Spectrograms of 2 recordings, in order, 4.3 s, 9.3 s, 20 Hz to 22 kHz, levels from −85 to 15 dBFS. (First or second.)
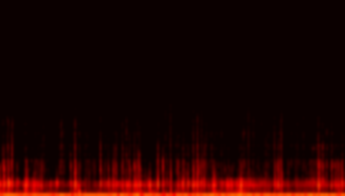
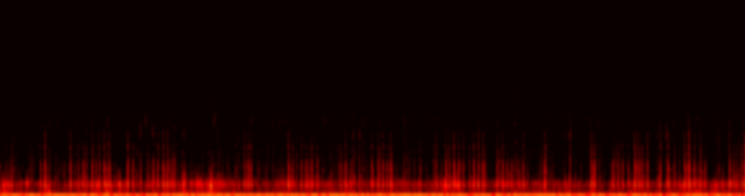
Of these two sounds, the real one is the second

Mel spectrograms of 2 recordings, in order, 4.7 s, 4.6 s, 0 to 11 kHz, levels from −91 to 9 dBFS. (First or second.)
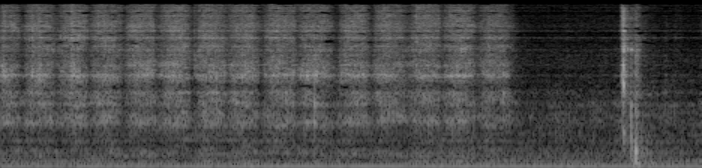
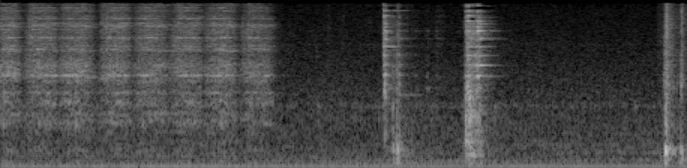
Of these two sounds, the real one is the second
